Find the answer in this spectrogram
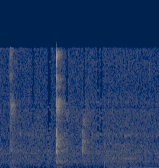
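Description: A few faint computer mouse clicks over near silence, the sharpest a little under a second in.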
